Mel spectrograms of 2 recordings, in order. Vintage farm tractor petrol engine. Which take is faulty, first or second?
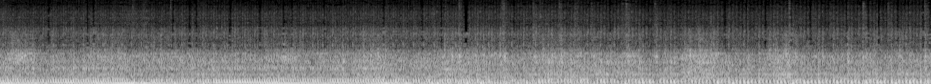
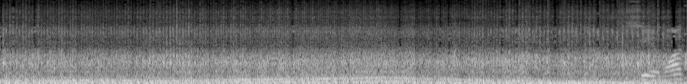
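second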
